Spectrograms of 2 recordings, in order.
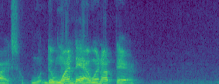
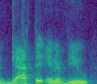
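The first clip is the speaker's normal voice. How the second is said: ordinary talk, nothing marked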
